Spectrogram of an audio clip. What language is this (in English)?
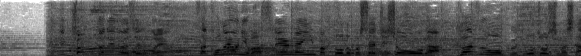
Japanese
